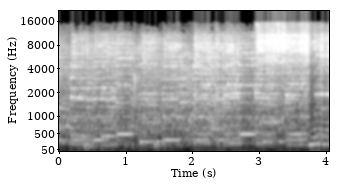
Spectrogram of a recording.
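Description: Loud, amplified live band music: an instrumental passage carried by a melody of held notes stepping up and down, with percussion and no singing.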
